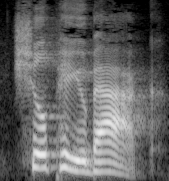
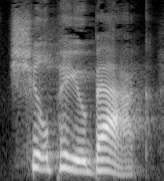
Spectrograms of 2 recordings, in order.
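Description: First: 'She will' is contracted into one syllable. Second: The same.

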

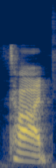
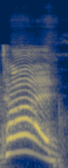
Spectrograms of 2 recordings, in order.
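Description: First: It is said flatly, without enthusiasm. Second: It is said loudly, with enthusiasm.

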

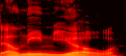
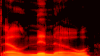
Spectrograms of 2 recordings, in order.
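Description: First: The second N has a Y sound after it. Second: The second N is a plain N sound. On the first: The speaker calls it right. "makes the N sound like it has a Y sound after it" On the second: The speaker calls it wrong. "It's not El Nino"

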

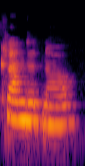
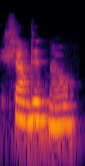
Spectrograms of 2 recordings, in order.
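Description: First: The name is said with English sounds. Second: The name is said with Welsh sounds. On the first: The speaker calls it wrong. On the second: The speaker calls it right. "but it's Llandudno"

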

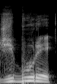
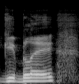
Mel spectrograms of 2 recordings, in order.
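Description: First: The name is pronounced the Japanese way. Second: The name is pronounced the Italian way. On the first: This is how Japanese speakers read the name. "tak se to přepisuje jako Jiburi. Takže oni to čtou jako Jiburi" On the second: This is how the Italian plane's name is said. "ten italský letoun, který se teda asi vyslovuje spíš Ghibli"

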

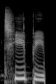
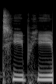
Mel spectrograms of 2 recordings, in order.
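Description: First: It sounds like the tent word teepee. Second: It sounds like the two letters T and P. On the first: A cone-shaped tent is meant. The speaker calls it right. "because I don't mean to build it out of toilet paper" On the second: Toilet paper is meant. The speaker calls it wrong. "I better pronounce that differently"

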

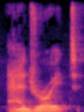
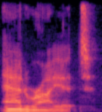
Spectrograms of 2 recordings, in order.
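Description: First: The name sounds like 'adroit'. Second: The name sounds like 'ad riot'. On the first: The speaker calls it right. "I believe it's technically Adroit Theory" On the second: The speaker calls it wrong. "a brewery that I always mispronounce. I call them Ad Riot"

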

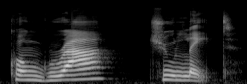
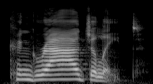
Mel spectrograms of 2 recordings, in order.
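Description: First: The first vowel is said as a full vowel. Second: The first vowel is reduced to a schwa.

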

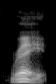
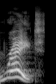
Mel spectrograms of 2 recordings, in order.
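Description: First: It is said in a flat, deflated tone. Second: It is said in an excited, upbeat tone.

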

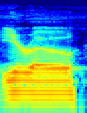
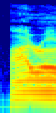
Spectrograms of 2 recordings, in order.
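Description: First: The name has a Japanese-style pronunciation. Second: The name has an ordinary American English pronunciation. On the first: "they tried to be more accurate with how they pronounced the names" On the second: "more Americanized"

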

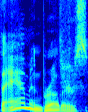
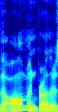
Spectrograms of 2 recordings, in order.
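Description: First: The name is said without an L sound. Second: The name is said with an L sound. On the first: This is how the family says it. The speaker calls it right. "and it's" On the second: This is how most people say it. The speaker calls it wrong. "They all say"

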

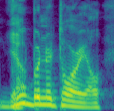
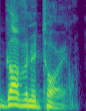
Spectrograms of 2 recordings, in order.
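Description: First: The word is said with a B sound. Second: The word is said with a V sound. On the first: The speaker calls it right. "G-U-B, gubernatorial" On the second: The speaker calls it wrong. "not gubernatorial"

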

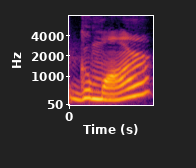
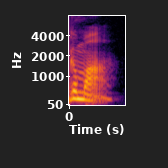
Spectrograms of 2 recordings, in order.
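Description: First: The word ends with an R sound. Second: The word ends in a vowel without R. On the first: "Do you say gumar?" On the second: "I say guma"

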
